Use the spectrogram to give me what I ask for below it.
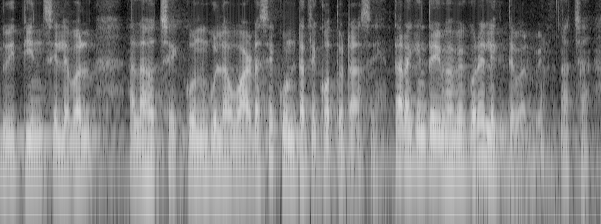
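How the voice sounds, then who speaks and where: Casual tutorial instructor, male, somewhat high voice, hesitant delivery full of fillers, echoing room. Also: darkish tone. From Bangladesh. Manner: halting, many fillers and restarts. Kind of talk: casual screen-share tutorial. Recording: long reverb room.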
